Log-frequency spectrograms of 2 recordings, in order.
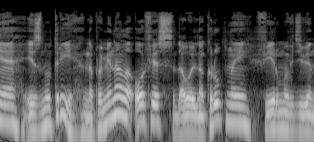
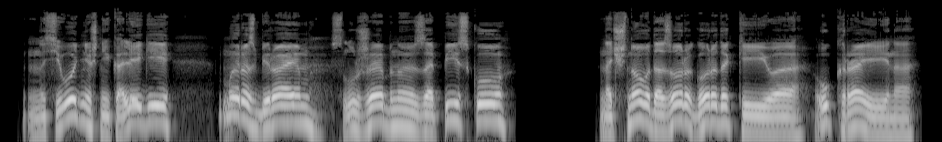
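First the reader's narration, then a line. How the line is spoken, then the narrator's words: Bored, official. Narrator (Russian): скучным голосом начал председатель, незнакомый швед-инквизитор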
